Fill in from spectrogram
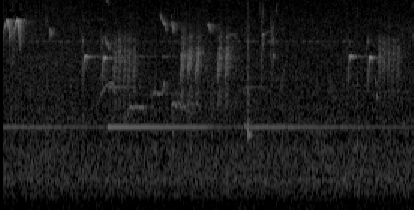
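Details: Willow tit calls: faint, buzzy notes with stacked overtones given in short series, plus a few thin high chips at the start and end, over a quiet hiss and a steady low tone.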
